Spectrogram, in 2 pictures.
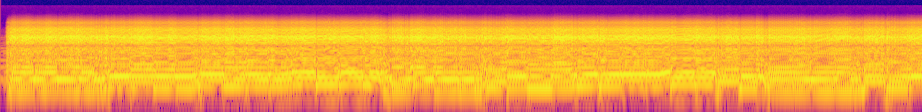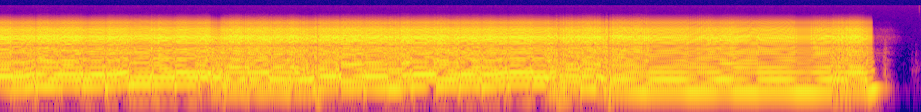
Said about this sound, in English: using the Big Muff to slam the input of the Rat, to tighten everything up, and add a little bit more bite to the distortion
